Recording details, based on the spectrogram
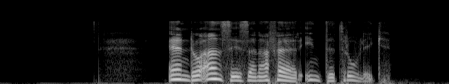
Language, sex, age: Swedish, female, 63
